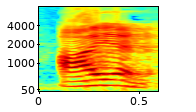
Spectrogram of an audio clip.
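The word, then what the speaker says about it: iron: काकी के लकड़हारे की आयन आयरन नहीं पढ़ेंगे आयन पढ़ते य आर सेंट होता है आयन एक्स उसकी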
